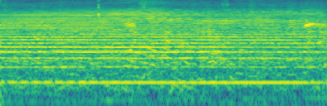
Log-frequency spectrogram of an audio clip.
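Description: A horn blown by a fan in the crowd, one long note held steady in pitch, over the general noise of the crowd.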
